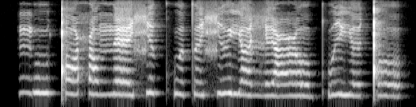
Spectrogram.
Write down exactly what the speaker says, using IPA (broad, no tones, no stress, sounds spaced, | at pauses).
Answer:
m u ǃ ɔ ħ ɔ n̪ ɛ ɕ ɘ kʷʰ ɘ t̪ ɘ ɕ ɨ j ɐ ɮ e ʕ o kʷʼ i j ɘ ǃ o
